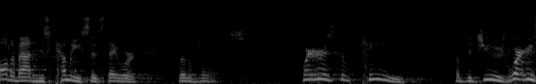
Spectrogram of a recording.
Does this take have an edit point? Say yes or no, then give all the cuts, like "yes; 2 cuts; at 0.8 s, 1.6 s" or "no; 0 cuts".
yes; 1 cut; at 2.9 s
